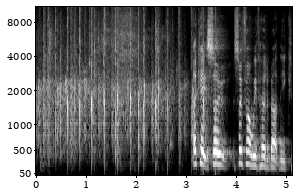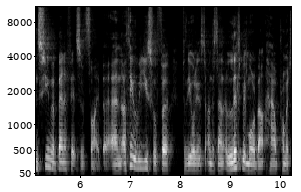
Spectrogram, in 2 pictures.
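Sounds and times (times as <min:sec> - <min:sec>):
audience applause: 0:00.0 - 0:03.8
speech: 0:03.1 - 0:10.2.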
